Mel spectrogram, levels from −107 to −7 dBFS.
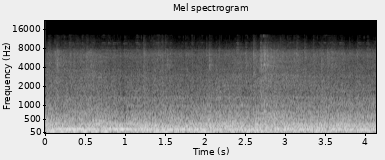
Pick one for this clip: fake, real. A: real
